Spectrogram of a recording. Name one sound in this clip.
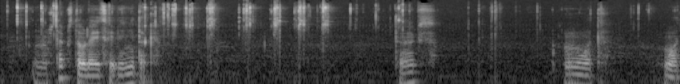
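Small plastic parts click and rustle in hands close by.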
